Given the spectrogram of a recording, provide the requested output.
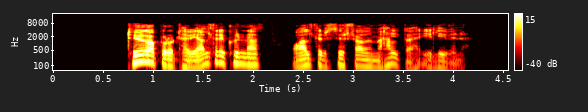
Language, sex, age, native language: Icelandic, male, 60-69, Icelandic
